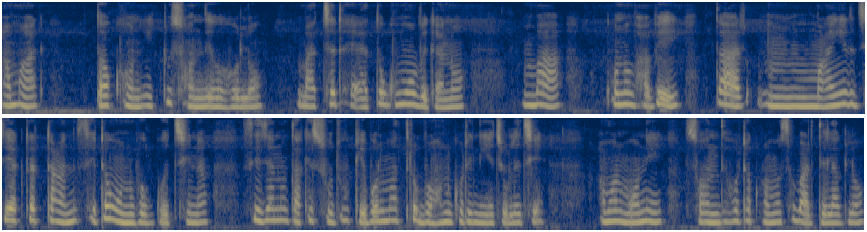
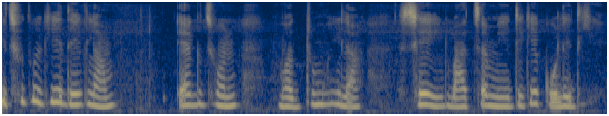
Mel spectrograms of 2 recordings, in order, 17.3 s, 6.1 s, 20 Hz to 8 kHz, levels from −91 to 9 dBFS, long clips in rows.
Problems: constant background noise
